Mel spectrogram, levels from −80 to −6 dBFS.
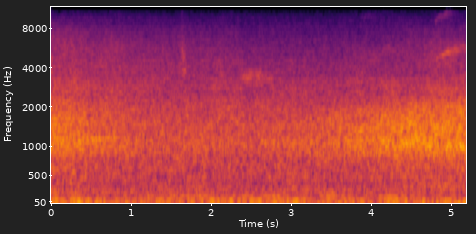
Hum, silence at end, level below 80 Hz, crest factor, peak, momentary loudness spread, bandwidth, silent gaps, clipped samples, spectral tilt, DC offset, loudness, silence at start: none; 0 s; -32 dBFS; 16 dB; -6 dBFS; 7 LU; 11.5 kHz; none; under 0.1%; -3 dB/octave; 0.6%; -21 LUFS; 0 s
